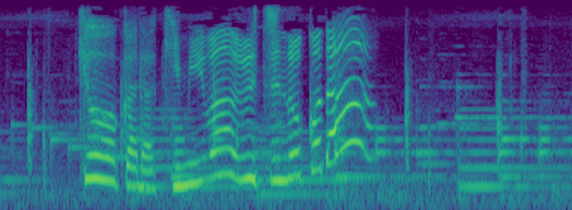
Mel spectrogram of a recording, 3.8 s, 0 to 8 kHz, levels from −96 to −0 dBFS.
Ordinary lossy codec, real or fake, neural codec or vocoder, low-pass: none; real; none; 7.2 kHz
